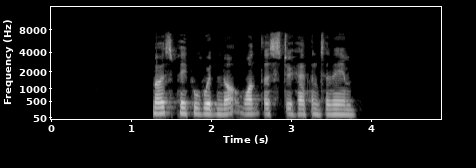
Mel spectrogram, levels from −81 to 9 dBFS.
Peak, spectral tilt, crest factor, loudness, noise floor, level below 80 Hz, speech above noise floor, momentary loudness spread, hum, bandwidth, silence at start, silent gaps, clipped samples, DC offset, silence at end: 0 dBFS; -5.5 dB/octave; 20 dB; -18 LUFS; under -90 dBFS; -64 dBFS; over 72 dB; 7 LU; none; 7.8 kHz; 1.3 s; none; under 0.1%; under 0.1%; 1.1 s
